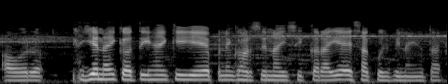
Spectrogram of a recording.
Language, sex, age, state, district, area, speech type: Hindi, female, 45-60, Uttar Pradesh, Mirzapur, rural, spontaneous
